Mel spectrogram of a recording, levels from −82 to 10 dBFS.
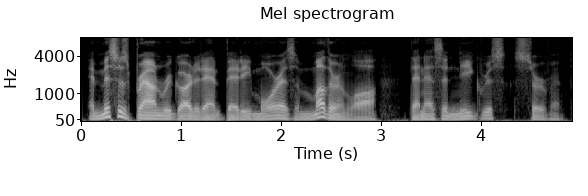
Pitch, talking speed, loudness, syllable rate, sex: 95 Hz, 205 wpm, -21 LUFS, 5.3 syllables/s, male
